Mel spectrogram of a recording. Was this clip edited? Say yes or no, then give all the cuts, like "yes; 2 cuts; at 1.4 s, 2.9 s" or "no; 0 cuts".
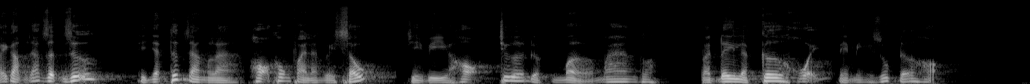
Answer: yes; 4 cuts; at 2.4 s, 4.0 s, 6.7 s, 8.3 s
